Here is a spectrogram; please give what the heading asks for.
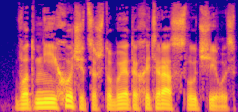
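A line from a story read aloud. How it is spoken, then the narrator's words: Mutter. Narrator (Russian): пробормотал Берт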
